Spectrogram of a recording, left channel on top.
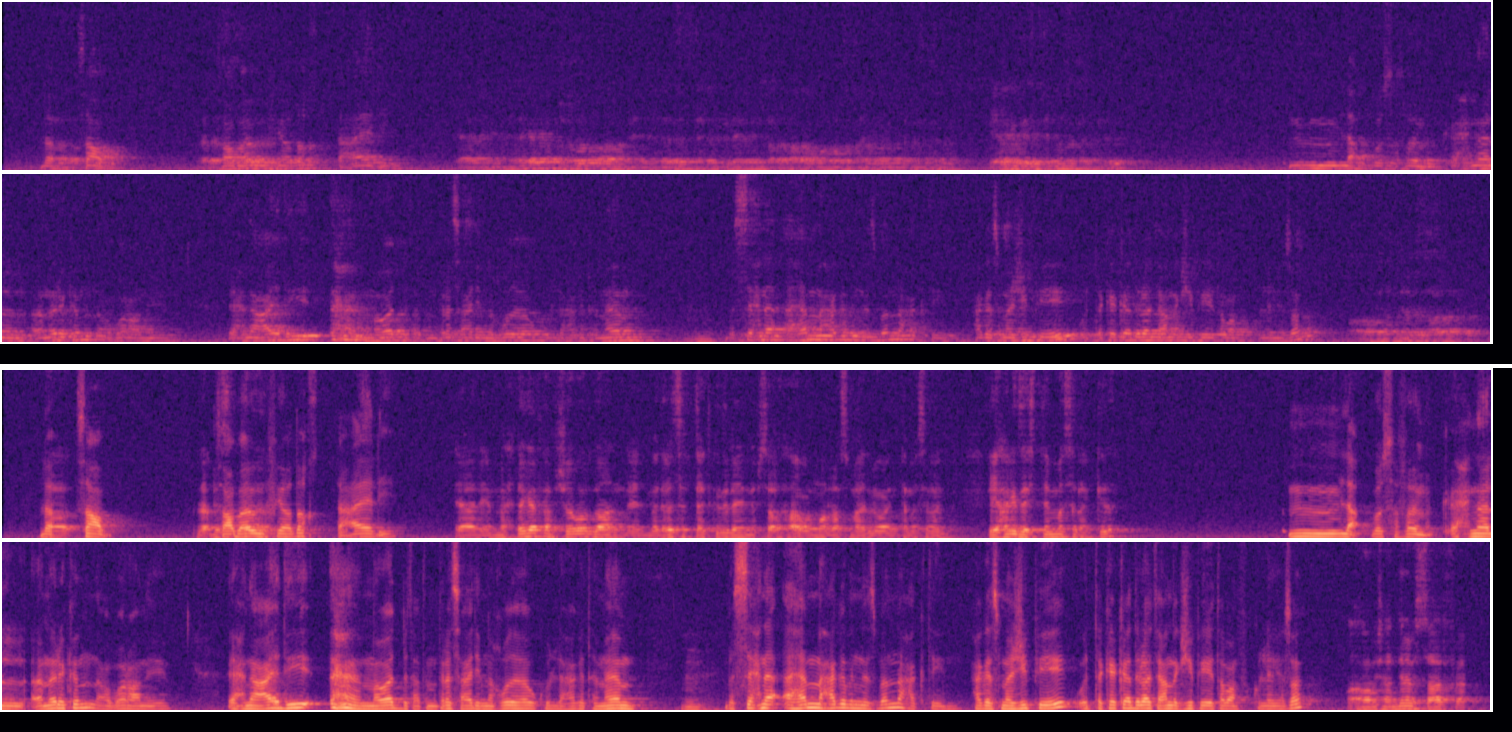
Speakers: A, on the right; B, on the right.
A: لا
B: اه
A: صعب
B: لا بس
A: صعب
B: انت
A: قوي
B: ما
A: وفيها ضغط عالي
B: يعني محتاج افهم شويه برضه عن المدرسه بتاعتك دي لان بصراحه اول مره اسمع اللي هو انت مثلا هي حاجه زي ستيم مثلا كده
A: مم لا بص هفهمك احنا
B: اه
A: الامريكان عبارة عن ايه احنا عادي <clears throat> المواد بتاعت المدرسة عادي بناخدها وكل حاجة تمام
B: امم
A: بس احنا اهم حاجة بالنسبة لنا حاجتين حاجة اسمها جي بي اي وانت كده كده دلوقتي عندك جي بي اي طبعا في الكلية صح
B: هو مش عندنا بس عارفه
